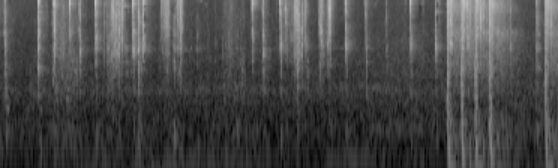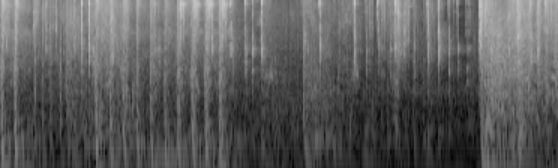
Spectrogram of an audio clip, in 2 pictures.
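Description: Wooden panels clatter rapidly into place.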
